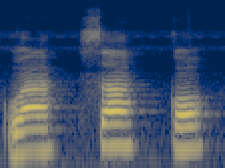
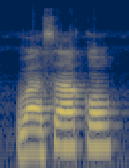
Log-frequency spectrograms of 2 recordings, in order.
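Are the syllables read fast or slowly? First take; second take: slowly; fast. First: The syllables are read slowly. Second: The syllables are read quickly. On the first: "Kita baca pelan-pelan" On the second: "Kalau dipercepat"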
